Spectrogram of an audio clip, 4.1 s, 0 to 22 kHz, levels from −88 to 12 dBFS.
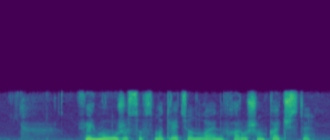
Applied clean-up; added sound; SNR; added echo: none; none; none; none.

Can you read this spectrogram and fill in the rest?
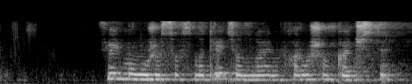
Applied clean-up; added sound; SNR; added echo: neural separator model SepFormer DNS4.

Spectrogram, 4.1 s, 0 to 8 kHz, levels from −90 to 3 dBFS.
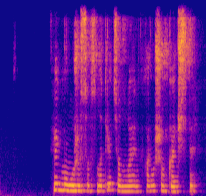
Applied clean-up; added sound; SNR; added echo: neural mask model DeepFilterNet 3.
